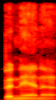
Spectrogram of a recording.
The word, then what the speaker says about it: banana: In British English, the stress is cleaner and a bit shorter on that second syllable. Bu N Ah, no. It's a different feel from the longer a sound you might hear in North America.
